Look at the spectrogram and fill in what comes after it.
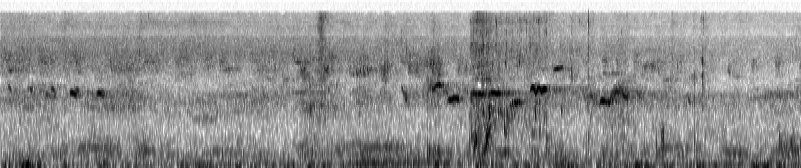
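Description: Near silence: quiet outdoor ambience with a few faint, short, high bird chirps, and a brief soft knock about five seconds in.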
